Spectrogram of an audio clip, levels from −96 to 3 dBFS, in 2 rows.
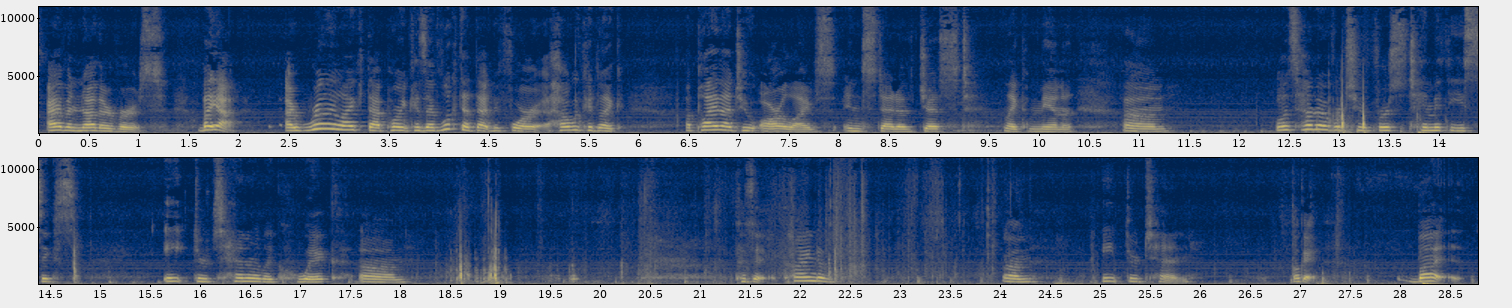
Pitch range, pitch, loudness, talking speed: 235-295 Hz, 270 Hz, -26 LUFS, 115 wpm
